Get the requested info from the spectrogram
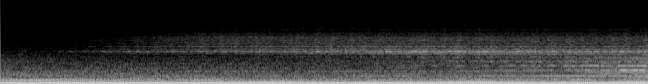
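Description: Dark, ominous film score: a deep sustained drone with long held tones layered above it, slowly building.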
